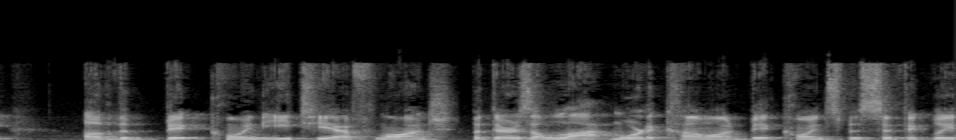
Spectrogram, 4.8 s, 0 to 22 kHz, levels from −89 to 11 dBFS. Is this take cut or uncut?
cut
